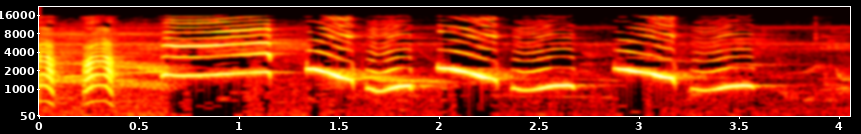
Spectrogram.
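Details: Male laughingthrush singing to a female's calls, a training recording for cage birds: quick stacked notes, a long level whistle, then four loud downslurred whistles each followed by a short low upturned note.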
